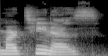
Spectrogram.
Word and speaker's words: Martinez: walking in Martinez and I'm going to say Martine because that's the proper way to say it I'm not going to whitewash the word Martinez and say Martinez that's not the proper way to say it it's Martinez okay so anyway I mean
